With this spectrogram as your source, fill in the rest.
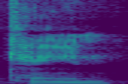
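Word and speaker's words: Qayin: it's spelled qya n but pronounced like Kane this alternate spelling for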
